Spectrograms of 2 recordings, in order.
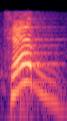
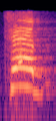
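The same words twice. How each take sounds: First: The b sound is doubled and held longer. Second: The b sound is short and light. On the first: The speaker calls it right. "it strengthens that letter" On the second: The speaker calls it wrong. "you don't say teb"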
